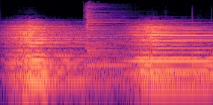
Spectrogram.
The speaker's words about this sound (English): So like this one. you know, it's called, so that's a reverse delay. Then we've got like a swoosh, which is even more reverse.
